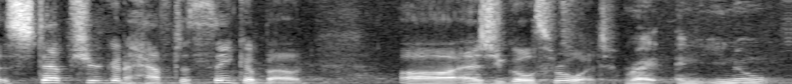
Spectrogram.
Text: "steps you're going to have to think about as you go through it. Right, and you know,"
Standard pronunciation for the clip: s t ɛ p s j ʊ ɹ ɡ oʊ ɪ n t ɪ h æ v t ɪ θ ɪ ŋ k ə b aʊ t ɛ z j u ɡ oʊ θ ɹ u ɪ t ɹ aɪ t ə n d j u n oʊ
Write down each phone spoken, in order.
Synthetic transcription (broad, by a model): s t ɛ p s j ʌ ɹ ɡ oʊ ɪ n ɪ h æ f t ɪ θ ɪ ŋ k ə b aʊ t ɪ z j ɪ ɡ oʊ θ ɹ u ɪ t ɹ aɪ t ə n j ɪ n oʊ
